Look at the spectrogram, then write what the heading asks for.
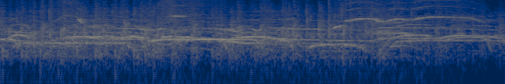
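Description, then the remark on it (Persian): Spectators at a soccer match cheer and clap steadily for a goalkeeper's saves, many voices shouting and whooping over a dense wash of applause that stays loud for the whole stretch. “تماشاچیام تشویقش کردن.”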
